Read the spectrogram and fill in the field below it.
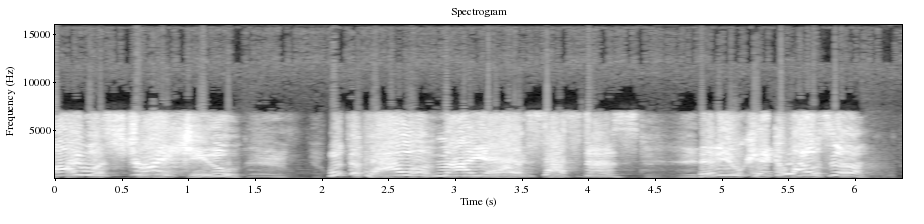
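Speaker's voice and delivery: screaming in character voice. Voicing a character threatening someone who comes closer: screaming in character. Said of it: "he screams".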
